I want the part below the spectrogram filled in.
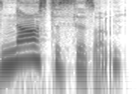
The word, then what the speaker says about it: Gnosticism: But one of these other branches, another really popular one that was always fighting with the Proto-Orthodox branch, was Gnosticism, spelled with a G-N, silent G like in gnat or gnarly.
